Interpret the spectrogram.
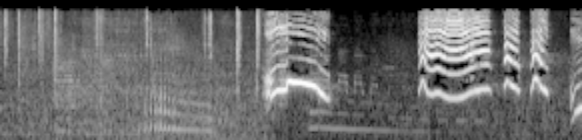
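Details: Varied whistles from a black-throated laughingthrush over faint background sounds: a long arching whistle, a low drawn-out fading tone, then a wavering sustained note and short sharp whistles.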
